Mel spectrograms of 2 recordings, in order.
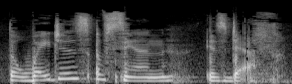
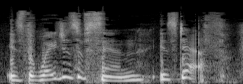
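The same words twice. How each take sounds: First: Slow, weighty reading, stress on wages; solemn slow quote. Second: Said in the usual way. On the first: Shown as a demonstration. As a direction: lay each word down slowly, leaning on "wages".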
